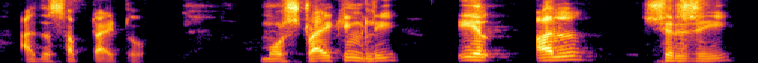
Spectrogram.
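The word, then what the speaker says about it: El Shirazy: More strikingly, Al Shirzi, how do you pronounce? El Sirazi.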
